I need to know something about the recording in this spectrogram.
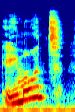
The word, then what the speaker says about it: AIMENT: believe it's called uh pronounced amont it's like a i m e n t i think that's the way it is um but of course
